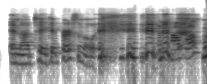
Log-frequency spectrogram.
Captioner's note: laughs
